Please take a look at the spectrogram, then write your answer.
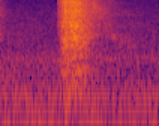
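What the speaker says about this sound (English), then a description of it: "And then finally I picked up this makeup fixing spray." A single short hiss of makeup fixing spray from a cheap pump bottle, a close, bright burst lasting about a quarter second against a quiet room.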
